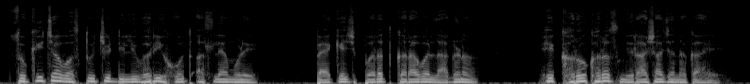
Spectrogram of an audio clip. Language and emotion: Marathi, sad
